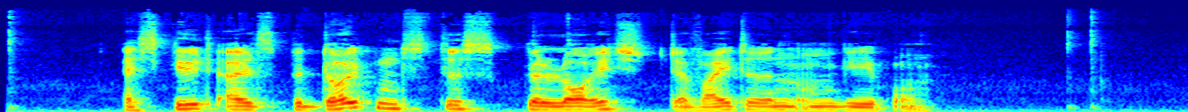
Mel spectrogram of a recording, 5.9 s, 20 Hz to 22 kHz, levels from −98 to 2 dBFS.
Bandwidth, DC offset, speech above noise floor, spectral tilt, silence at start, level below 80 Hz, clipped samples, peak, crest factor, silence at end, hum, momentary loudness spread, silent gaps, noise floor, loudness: 13.5 kHz; under 0.1%; 31 dB; -6.5 dB/octave; 0.6 s; -46 dBFS; under 0.1%; -2 dBFS; 18 dB; 1.3 s; none; 8 LU; none; -49 dBFS; -19 LUFS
